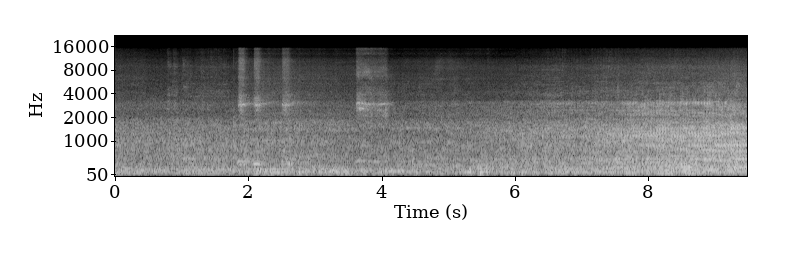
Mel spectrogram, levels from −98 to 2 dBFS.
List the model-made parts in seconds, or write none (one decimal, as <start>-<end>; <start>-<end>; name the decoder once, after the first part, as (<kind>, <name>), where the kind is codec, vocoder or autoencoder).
1.8-6.0 (autoencoder, DAC-VAE)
